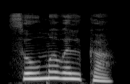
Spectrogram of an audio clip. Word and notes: ಸೋಮವಲ್ಕ: kannada

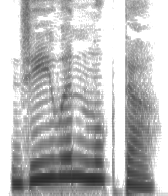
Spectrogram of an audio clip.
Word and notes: ಜೀವನ್ಮುಕ್ತಿ: jīvanmukti

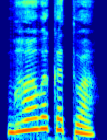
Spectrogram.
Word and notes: ಭಾವಕತ್ವ: bhāvakatv

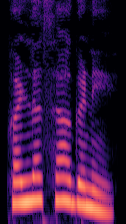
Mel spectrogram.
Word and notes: ಕಳ್ಳಸಾಗಣೆ: kaḷḷasāgaṇe

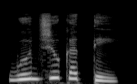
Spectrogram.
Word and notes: ಗೆಜ್ಜೆಗುದಿ: gejjegudi

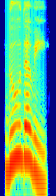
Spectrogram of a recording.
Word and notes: ದೂದವಿ: dūdavi

